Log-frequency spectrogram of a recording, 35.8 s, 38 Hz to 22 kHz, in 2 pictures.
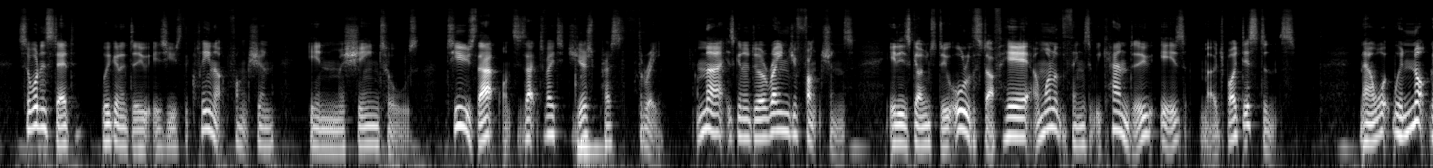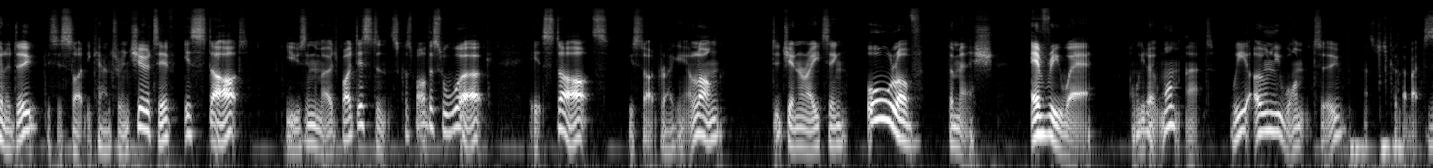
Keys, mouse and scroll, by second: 0.1-0.4 scroll down 1, 0.5 shift+middle click, 2.1 middle click, 2.8 shift+middle click, 3.5 middle click, 4.8 shift+middle click, 7.3 3, 10.5 scroll up 1, 17.2-18.0 scroll up 1, 18.1 shift+middle click, 18.6-19.2 scroll up 1, 19.2 scroll down 1, 19.6 shift+middle click, 21.4 double click, 35.1 0, 35.3 Return.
